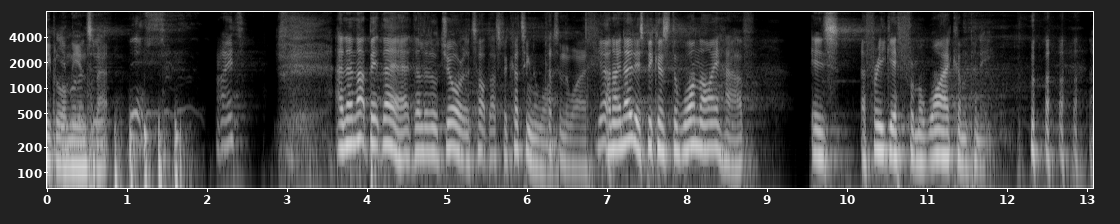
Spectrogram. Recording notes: Bricolage: a makers podcast LIVE (emf2018). Interviewing interesting people LIVE on stage.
